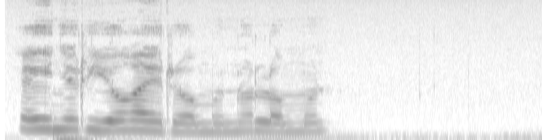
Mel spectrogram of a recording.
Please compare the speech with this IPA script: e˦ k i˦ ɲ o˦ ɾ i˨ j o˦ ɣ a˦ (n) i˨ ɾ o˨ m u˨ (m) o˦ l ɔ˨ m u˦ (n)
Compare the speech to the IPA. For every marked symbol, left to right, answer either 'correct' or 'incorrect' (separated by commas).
incorrect, incorrect, correct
